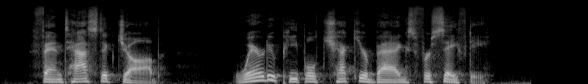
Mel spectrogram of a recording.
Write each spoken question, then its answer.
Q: Where do people check your bags for safety?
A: At security.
